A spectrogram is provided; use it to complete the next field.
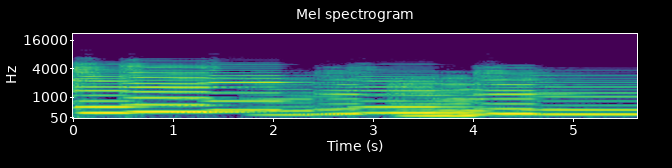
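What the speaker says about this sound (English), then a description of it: "Kamancha is an Iranian bowed string instrument used in Persian," A sustained Kamancha (Iranian bowed string instrument) tone on a Casio CT-S1000V keyboard plays a slow, gliding melody, with notes sliding smoothly between pitches, loud and continuous without any talking.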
